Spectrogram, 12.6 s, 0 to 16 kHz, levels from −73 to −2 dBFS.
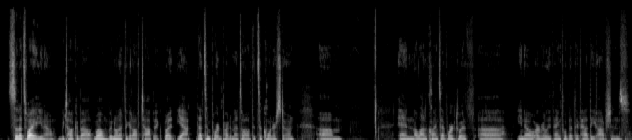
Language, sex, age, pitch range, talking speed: English, male, 30-49, 90-105 Hz, 230 wpm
